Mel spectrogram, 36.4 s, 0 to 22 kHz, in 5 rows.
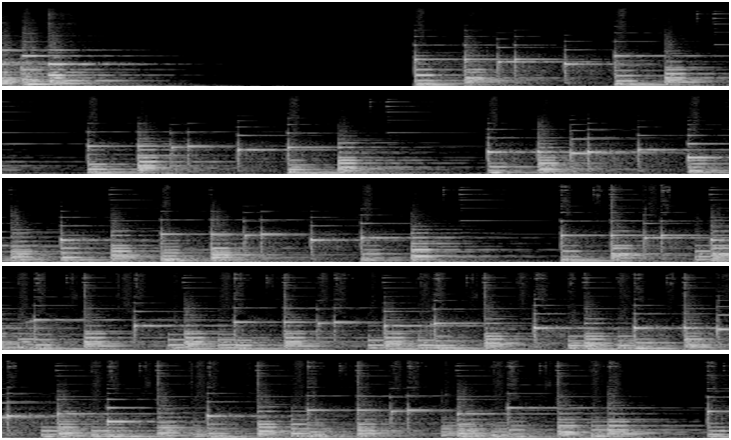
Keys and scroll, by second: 5.7 ctrl+z, 10.3 8, 16.4 Tab, 17.2 Tab, 17.5-18.4 typing, 19.7 ctrl+z, 30.1 Delete, 30.7 Delete, 31.3 Delete, 32.0 Delete, 33.1 Delete, 34.4 Delete, 34.4 ctrl+z, 34.9 Delete, 35.6 Delete.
